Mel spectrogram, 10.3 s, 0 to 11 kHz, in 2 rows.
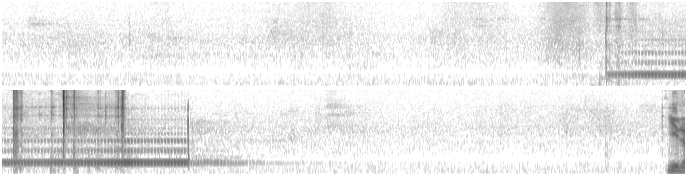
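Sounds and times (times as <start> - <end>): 
telephone keypress clicks: 4.6 - 6.1
telephone dial tone: 4.6 - 6.9.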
